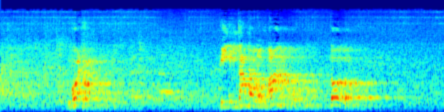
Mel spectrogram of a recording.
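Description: An elderly man speaks with animation into a microphone, heard through loudspeakers in a large echoing room.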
